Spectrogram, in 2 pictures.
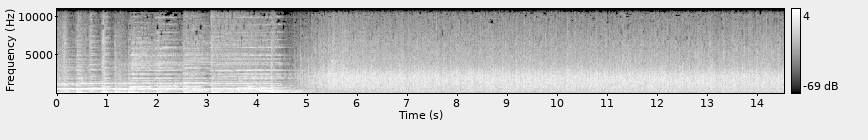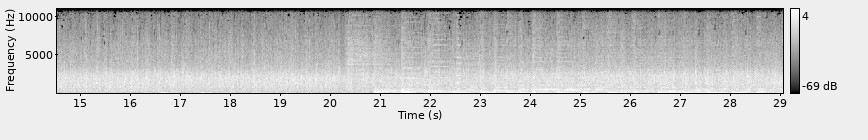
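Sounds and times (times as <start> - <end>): audience applause: 3.7 - 29.0.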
